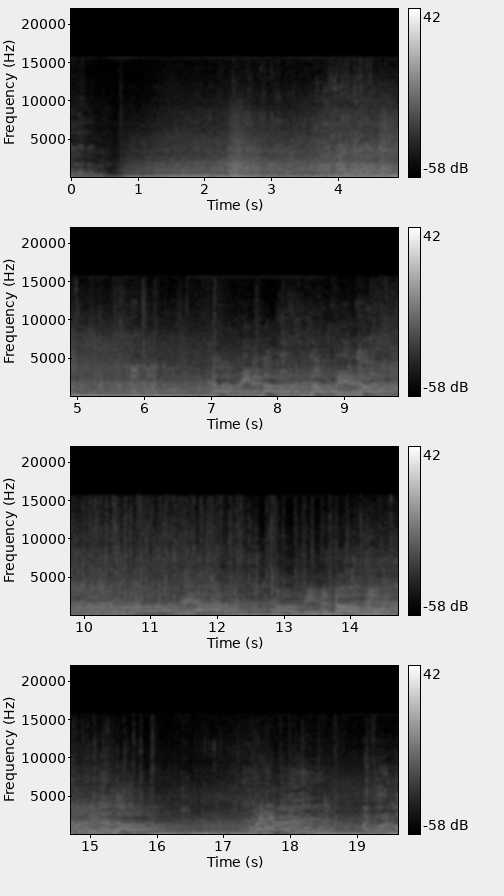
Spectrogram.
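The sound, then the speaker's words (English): A cheer squad chants at full volume to make Peter Costello give up the idea of leading the Liberal Party. Many voices overlap in a loud, steady group shout with rising and falling pitch, continuing for the whole stretch over a dense background of crowd noise. “Could the cheer squad make Peter Costello give up the idea that he's ever going to lead the Liberal Party?”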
